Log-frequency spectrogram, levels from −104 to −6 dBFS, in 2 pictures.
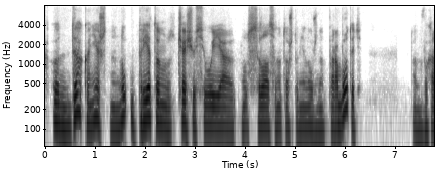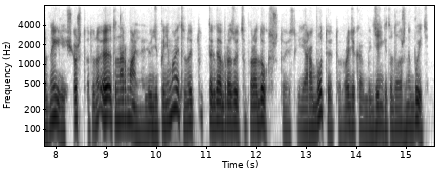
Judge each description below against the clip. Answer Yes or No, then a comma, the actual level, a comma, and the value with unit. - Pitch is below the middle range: Yes, low, 110 Hz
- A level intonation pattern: No, average, 3.9 semitones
